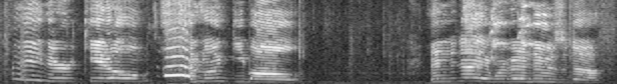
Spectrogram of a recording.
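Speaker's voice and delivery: very high, loud cartoon host voice; kids' show host. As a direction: squeal it like a hyper kids' TV monkey.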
